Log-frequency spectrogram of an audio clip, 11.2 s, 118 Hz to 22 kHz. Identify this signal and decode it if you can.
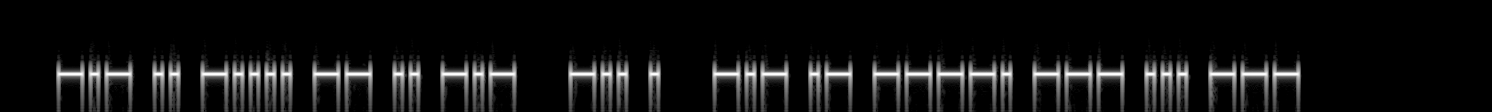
Morse code, heard as a keyed tone, about 20 wpm, 700 Hz. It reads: KI6MIK DE KA9OSO
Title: USA Callsign DE Callsign - 6 Characters - 20wpm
